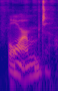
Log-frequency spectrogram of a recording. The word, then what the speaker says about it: formed: about the word formed formed okay okay we see that it's a past tense of to form the sound is determining how we pronounce the inflectional ending Ed and it sounds like d formed so those ones do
